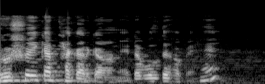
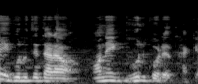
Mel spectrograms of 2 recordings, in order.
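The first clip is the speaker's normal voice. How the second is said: ordinary talk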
